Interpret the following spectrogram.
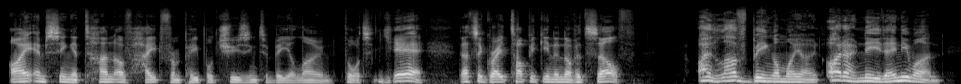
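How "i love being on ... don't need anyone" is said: heated, fierce, angry delivery. Responding to a read-out question about being alone, angry. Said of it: "you you sound very angry".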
